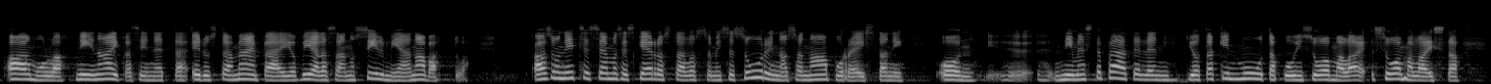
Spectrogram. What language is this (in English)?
Finnish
